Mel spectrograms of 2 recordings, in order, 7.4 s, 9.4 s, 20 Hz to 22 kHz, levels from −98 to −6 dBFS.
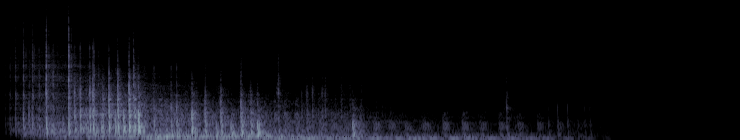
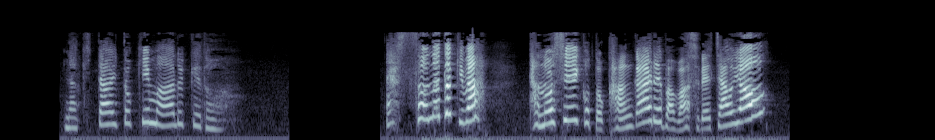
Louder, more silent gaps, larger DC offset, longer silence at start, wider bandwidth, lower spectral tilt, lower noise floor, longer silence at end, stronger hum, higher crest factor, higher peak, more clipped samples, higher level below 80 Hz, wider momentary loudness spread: second, -52 LUFS vs -21 LUFS; second, none vs 2.88-3.80 s; neither; second, 0.15 s vs 0.65 s; about the same, 10 kHz vs 10 kHz; first, -7 dB/octave vs 2 dB/octave; first, -82 dBFS vs -63 dBFS; about the same, 1.7 s vs 1.7 s; neither; about the same, 24 dB vs 26 dB; second, -30 dBFS vs 0 dBFS; neither; about the same, -64 dBFS vs -60 dBFS; about the same, 22 LU vs 23 LU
